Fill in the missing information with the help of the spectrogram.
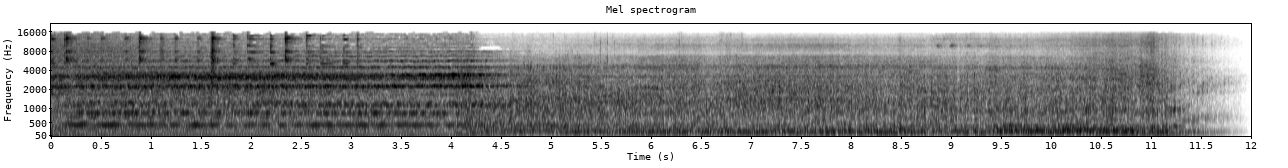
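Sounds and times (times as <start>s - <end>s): truck engine accelerating: 0.0s - 11.5s.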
